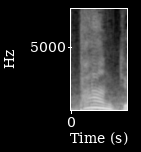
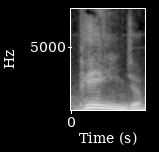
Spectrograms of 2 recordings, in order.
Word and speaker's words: pain: ンティーな店があるということでで今私が向かっているのはモノパンこれねモノパンって呼ぶと思うんですけどねローマ字で MORO あモロですねモロパンパンは PAIN これおそらくパンって読むと思うんですよねペイン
